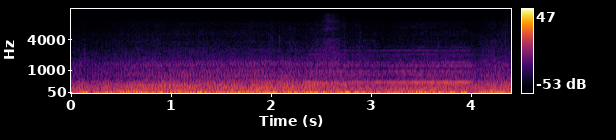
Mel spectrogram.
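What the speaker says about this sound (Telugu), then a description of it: "బైక్ ఫస్ట్ గేర్ సెకండ్ గేర్లోనే వెళ్తున్నాం" A motorbike grinds up the dangerous road of Zojila pass in first and second gear, its engine a steady, loud rumble mixed with wind and road noise throughout, with no talking.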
